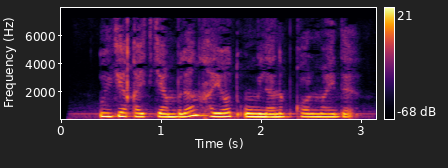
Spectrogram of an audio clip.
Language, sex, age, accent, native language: Uzbek, female, 18-24, Xorazm, Uzbek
